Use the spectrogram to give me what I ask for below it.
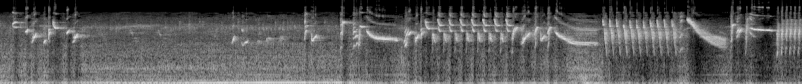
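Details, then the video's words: A one-year-old European goldfinch from Mouzaia, Algeria, 2012, delivers varied twittering song: scattered high notes, then fast rattling trills, long falling whistles and buzzy bursts, with low rumbling background noise early on. "chardonneret acrobate 1 an.. (Mouzaia موزاية) Algeria 2012"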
